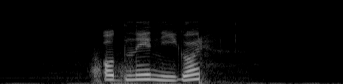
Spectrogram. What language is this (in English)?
Norwegian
